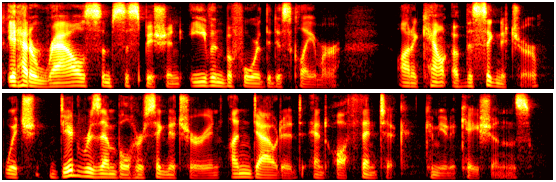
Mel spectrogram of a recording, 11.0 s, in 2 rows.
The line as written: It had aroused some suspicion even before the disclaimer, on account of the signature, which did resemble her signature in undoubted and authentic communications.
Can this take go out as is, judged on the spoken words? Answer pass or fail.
pass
